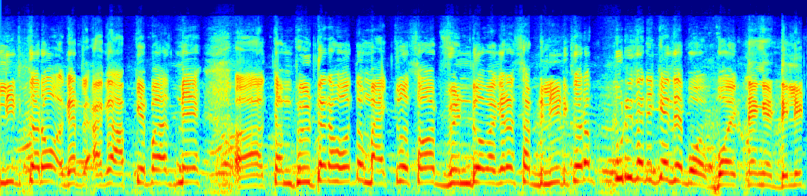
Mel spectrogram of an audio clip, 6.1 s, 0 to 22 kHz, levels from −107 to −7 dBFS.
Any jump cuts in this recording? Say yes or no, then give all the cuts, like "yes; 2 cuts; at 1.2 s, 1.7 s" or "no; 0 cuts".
no; 0 cuts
